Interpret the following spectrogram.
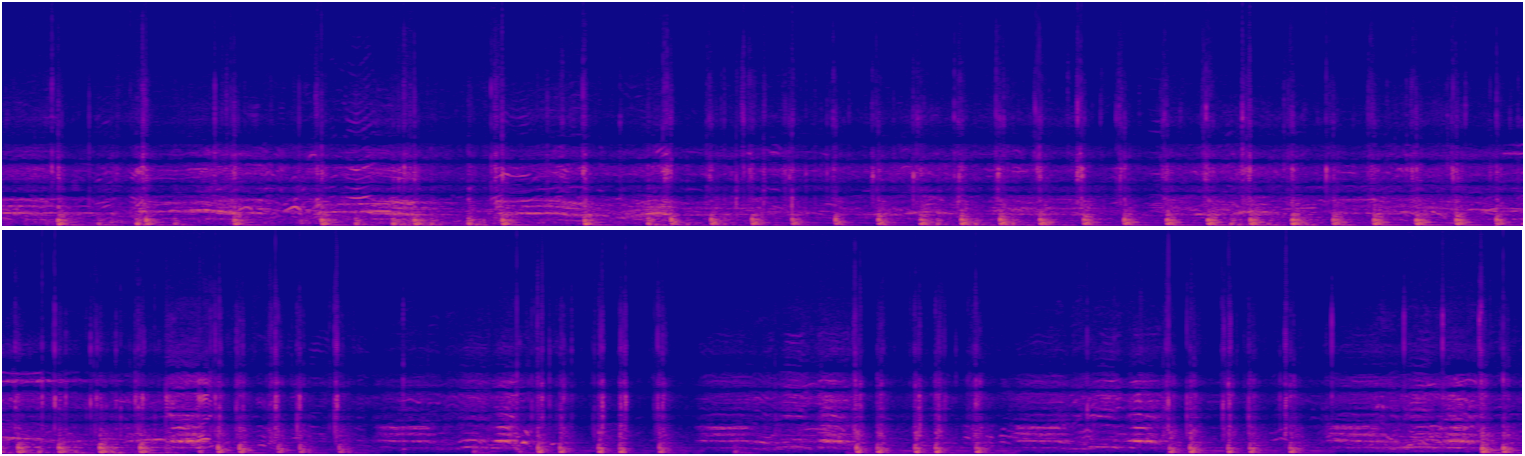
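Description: Football supporters chanting in unison to a steady drumbeat of a few beats a second, the drumming pausing briefly a few times in the second half.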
